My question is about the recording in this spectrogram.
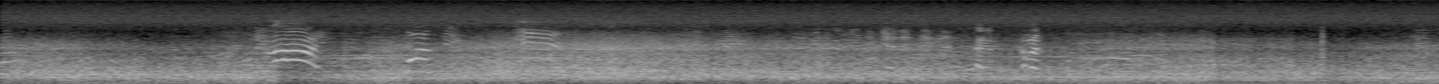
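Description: Busy crowd chatter over a steady din, with a few raised voices about two, three and four seconds in.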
